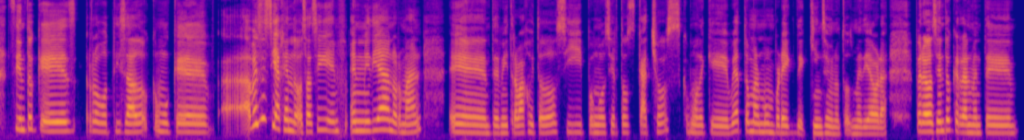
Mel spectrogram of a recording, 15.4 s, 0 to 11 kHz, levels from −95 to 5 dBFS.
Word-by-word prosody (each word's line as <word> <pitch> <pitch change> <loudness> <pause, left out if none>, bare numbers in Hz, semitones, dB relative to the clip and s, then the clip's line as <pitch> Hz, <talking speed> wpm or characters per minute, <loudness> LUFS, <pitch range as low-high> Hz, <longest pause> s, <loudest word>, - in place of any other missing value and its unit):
siento 270 -1 0
que 220 -1 +5
es 220 0 -3
robotizado, 205 -1 -1
como 210 -2 -6
que 200 -1 +2 0.2
a 380 +1 -6 0.2
a - - +4
veces 390 +8 +4
sí 360 - +5
agendo. 245 -6 +2
O - - 0
sea, 205 -1 +2
sí, 255 +2 0 0.3
en 225 +1 0
mi 225 0 +1
día 250 +2 +5
normal, 195 +1 -1 0.4
eh, 185 -2 +2
de 175 -1 -3
mi 180 0 -3
trabajo 180 +3 -1
y - - -10
todo, 185 +3 -2
sí 195 -1 -4
pongo 185 0 -4
ciertos 185 0 -6
cachos, 200 +6 -2
como 185 - -6
de 180 0 -4
que 170 -1 -4
voy 205 - -2
a 225 - +1
tomarme 210 -2 -3
un 200 -1 -5
break 175 -1 0
de - - -7
15 170 +1 -3
minutos, 160 -2 -7
media 160 -1 -2
hora. 150 -1 -1 0.4
Pero 210 0 +6
siento 225 +3 +1
que 220 - 0
realmente, 180 -1 0
200 Hz, 175 wpm, -23 LUFS, 180-220 Hz, 0.4 s, Pero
